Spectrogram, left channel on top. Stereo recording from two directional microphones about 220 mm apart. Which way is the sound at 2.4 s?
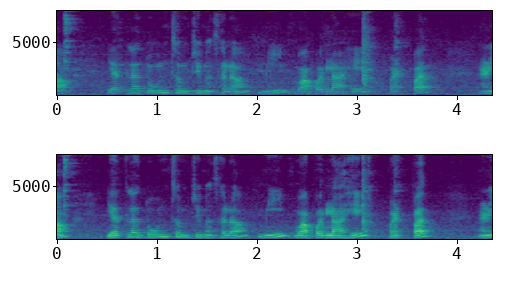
45° right (ahead or behind).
